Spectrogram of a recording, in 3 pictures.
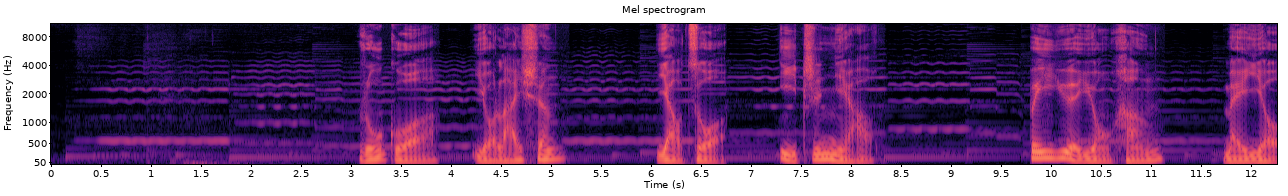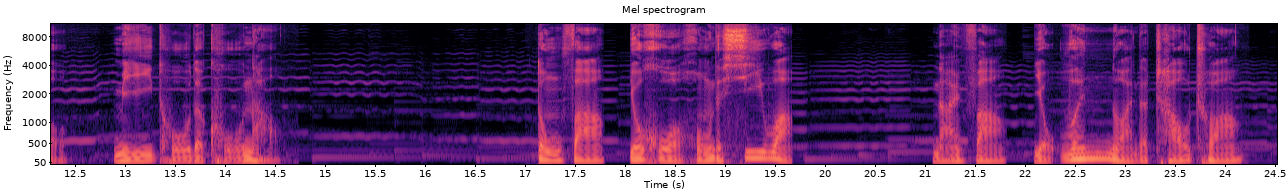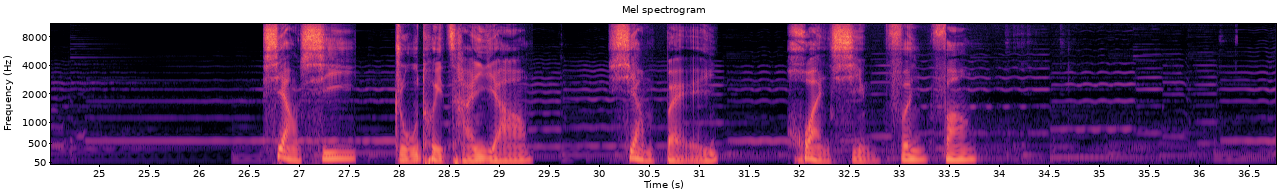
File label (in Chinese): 情感类试音文稿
